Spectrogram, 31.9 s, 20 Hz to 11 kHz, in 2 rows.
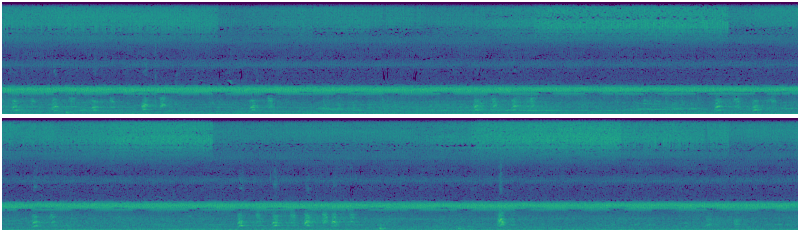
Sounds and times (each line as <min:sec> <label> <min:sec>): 0:00.0 far dog's barks 0:03.5
0:00.0 crickets 0:31.8
0:04.3 far dog's barks 0:05.6
0:06.3 far dog's barks 0:07.4
0:09.4 far dog's barks 0:10.9
0:12.6 far dog's barks 0:17.5
0:20.6 far dog's barks 0:23.2
0:25.8 far dog's barks 0:26.3
0:29.6 far dog's barks 0:31.8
